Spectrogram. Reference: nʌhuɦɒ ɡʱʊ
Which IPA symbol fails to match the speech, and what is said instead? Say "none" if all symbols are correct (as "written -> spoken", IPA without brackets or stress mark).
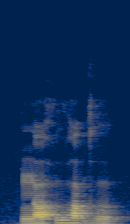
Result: ʌ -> ɒ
